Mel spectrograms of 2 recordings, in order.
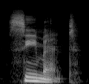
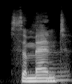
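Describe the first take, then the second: First: It is said in a Kentucky accent. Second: It is said in a standard accent. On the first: "one of my words when I moved here where people knew I was from Kentucky" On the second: "as opposed to"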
